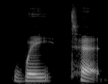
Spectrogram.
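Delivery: "waited" split as wai-tid with a gap; extra id syllable. Shown as a demonstration. Teacher contrasts it with wait, "waited" gaining a separate id syllable. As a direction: sound out "waited" in two parts. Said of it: "always adds an extra syllable".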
